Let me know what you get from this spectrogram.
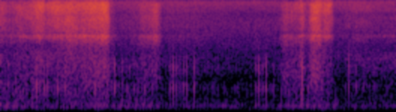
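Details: Persian kitten purring; a low, continuous rumbling purr broken by brief bursts of breathy rustling and a couple of soft fluttery pulses.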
